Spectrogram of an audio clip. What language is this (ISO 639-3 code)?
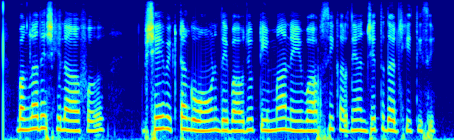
pan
